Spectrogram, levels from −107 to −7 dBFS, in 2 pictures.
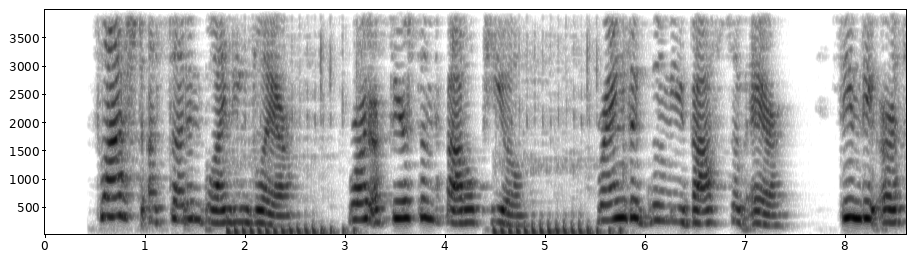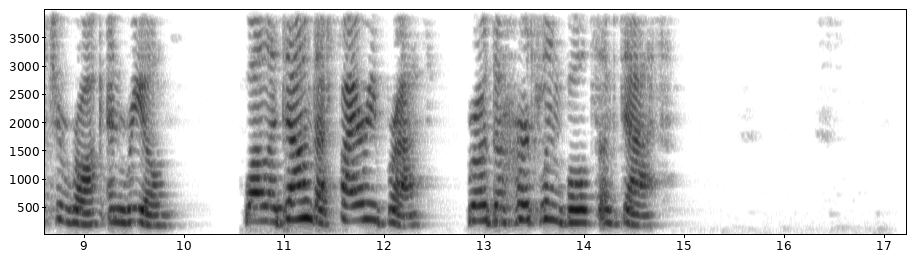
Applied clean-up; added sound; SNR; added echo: classical method WPE with log-MMSE.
